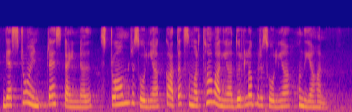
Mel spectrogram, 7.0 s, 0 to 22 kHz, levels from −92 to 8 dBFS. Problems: constant background noise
